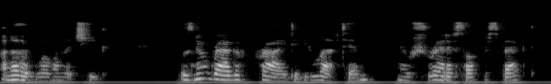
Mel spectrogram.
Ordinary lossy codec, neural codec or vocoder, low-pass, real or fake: AAC, 48 kbps; none; 7.2 kHz; real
